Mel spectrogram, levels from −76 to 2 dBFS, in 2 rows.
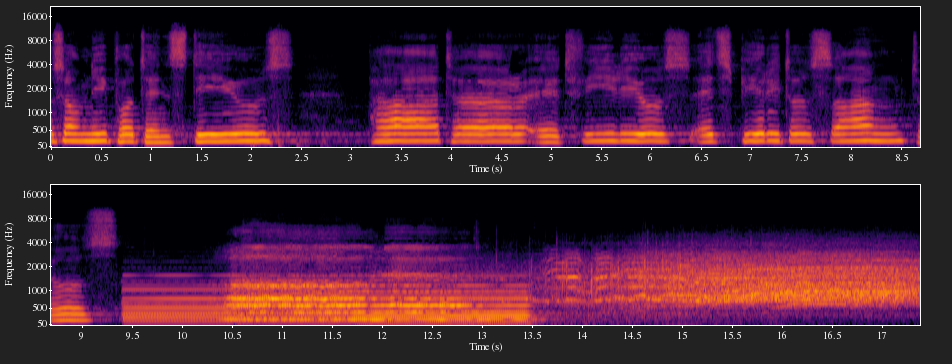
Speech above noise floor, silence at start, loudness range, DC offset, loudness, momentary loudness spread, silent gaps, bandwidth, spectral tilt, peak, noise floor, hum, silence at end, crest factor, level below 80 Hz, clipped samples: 29 dB; 0 s; 6 LU; under 0.1%; -20 LUFS; 10 LU; none; 12 kHz; -5.5 dB/octave; -4 dBFS; -48 dBFS; none; 0 s; 16 dB; -62 dBFS; under 0.1%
